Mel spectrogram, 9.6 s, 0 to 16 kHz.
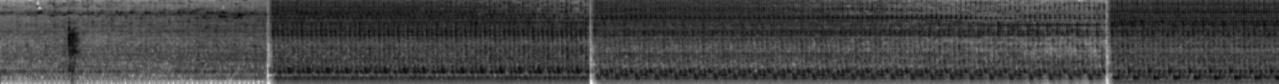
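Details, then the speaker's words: BMW F11 520d diesel after cam cover gasket replacement and injector seat cutting, with the fuel system bled of air: cranks, catches at about two seconds and settles into an even, steady idle with no knocks or misses; sounds good. "Sounds good."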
